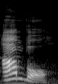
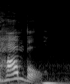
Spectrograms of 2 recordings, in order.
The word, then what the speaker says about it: Humble: Well, So, shoot, you grew up in humble. Most people would call that humble. yeah. Well, the H is silent.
